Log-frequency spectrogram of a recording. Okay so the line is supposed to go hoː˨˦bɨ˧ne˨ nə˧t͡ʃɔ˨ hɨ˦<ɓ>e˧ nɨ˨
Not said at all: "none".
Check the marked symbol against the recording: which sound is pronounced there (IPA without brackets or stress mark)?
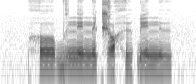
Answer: ɓ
